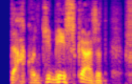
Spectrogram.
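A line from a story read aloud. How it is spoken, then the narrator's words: Scornful snort. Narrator (Russian): фыркнула Алена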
